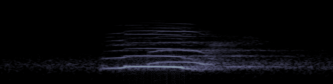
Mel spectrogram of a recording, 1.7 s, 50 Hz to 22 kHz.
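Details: Single harmonic, trumpeting call of a common crane, newly arrived at the Swędrnia floodplain in Rożdżały, 18 February 2017, on a misty day with poor weather. The call is a half-second ringing note over faint background hiss.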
